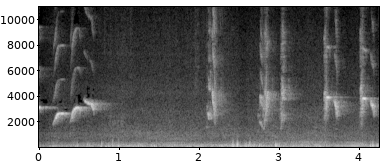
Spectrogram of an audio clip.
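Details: Oriental magpie-robin singing to stimulate silent birds: two quick downslurred whistles open, then a pause and a series of short harsh, scratchy notes ending in thin whistles, with low hum behind.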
